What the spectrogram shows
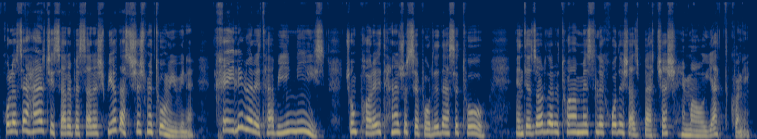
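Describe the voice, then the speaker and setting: A man's voice: sits high, pitched above the performer's own voice. A man voicing a caring, talkative young wife who gives kind, lecturing advice in an audiobook. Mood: advising. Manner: lively, reassuring, lecturing kindly. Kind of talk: audiobook character reading.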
